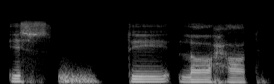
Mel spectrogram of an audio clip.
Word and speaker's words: اصطلاحات: حوالے سے ہے۔ اصطلاحات اس کا نطق اچھی طرح ضبط کر لیں۔ اصطلاحات، اصطلاحات تو کے نیچے کسرہ پڑھنا ہے۔ اصطلاحات ہر فن کے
